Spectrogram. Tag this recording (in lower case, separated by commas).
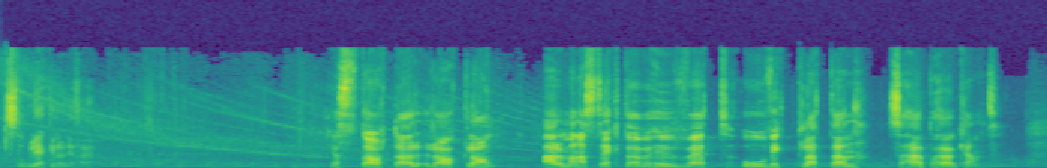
music, speech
